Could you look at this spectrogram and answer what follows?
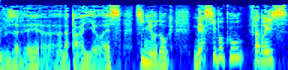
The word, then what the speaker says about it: Timyo: Timio, ça s'écrit donc T-I-M-Y-O, qui veut dire Time is my own.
